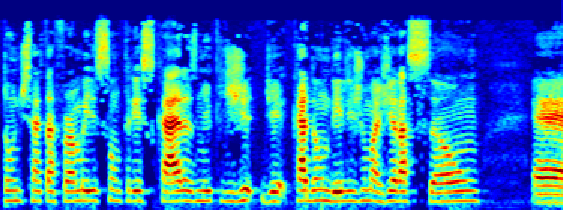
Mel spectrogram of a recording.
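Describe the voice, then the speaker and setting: A man speaks in a bright, sharp tone. His pitch is high for a man. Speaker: film critic lecturer. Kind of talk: lecture. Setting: auditorium with audience. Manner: fast; hesitant, many fillers.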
